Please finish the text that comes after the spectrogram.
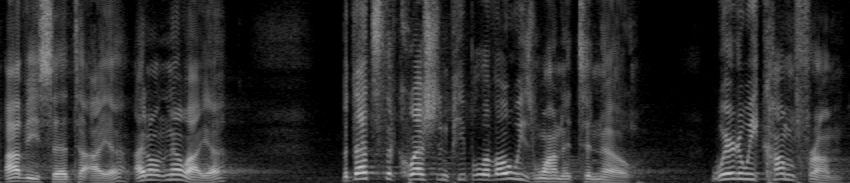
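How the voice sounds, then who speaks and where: An older man, a rabbi, giving a reflective sermon that tells stories and leans on measured emphasis. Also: fairly high pitch. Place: large synagogue sanctuary. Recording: long hall reverb.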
